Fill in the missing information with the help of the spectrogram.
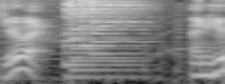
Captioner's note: Mario Selection Sound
